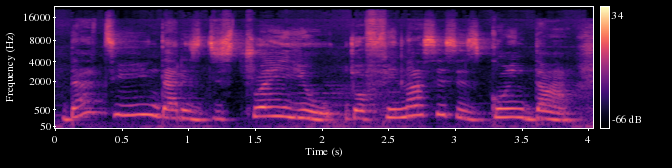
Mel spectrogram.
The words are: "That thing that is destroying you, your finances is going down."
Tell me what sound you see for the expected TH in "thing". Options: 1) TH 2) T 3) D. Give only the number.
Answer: 2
